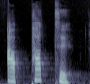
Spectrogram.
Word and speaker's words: 아파트: 아파트. – It's not apartment. – It's 아파트. – 아파트. So one thing that you need to make a clear distinction out of is when somebody says 아파트, 네.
